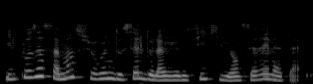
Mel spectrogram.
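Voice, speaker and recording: A woman's voice: on the high side, expressive, quick pace, gravelly, warm tone, breathy edge, no echo. Woman narrating a fantasy story. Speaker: audiobook narrator. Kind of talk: scripted narration. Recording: dry, slightly dull.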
